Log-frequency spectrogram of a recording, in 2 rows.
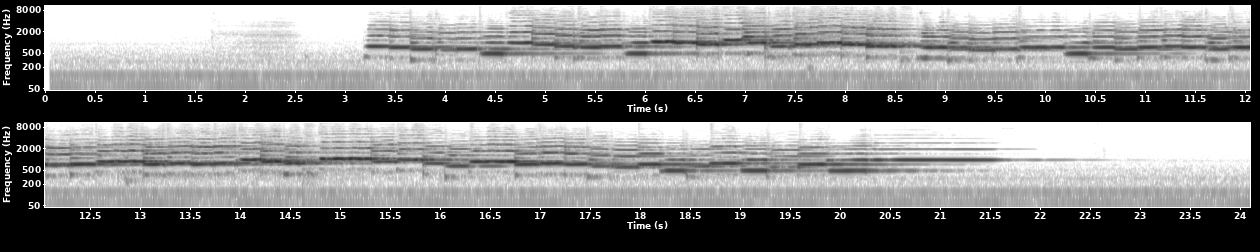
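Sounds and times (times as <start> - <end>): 
lyrical flute melody: 3.2 - 22.3.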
